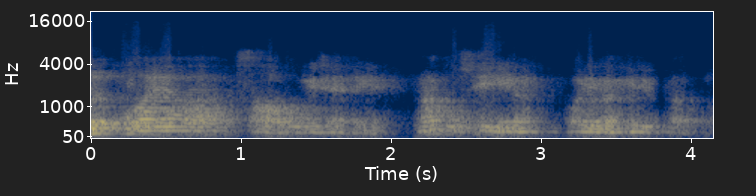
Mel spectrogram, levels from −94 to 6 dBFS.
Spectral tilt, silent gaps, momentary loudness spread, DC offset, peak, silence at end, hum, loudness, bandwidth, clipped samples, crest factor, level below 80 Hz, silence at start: -8 dB/octave; none; 13 LU; under 0.1%; -10 dBFS; 0.05 s; none; -33 LUFS; 8.2 kHz; under 0.1%; 22 dB; -64 dBFS; 0 s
